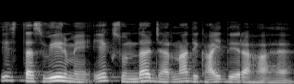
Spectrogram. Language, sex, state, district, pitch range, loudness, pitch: Hindi, male, Jharkhand, Ranchi, 115-160 Hz, -17 LUFS, 130 Hz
